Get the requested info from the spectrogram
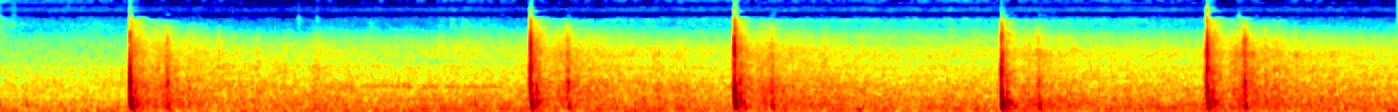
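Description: Aerial firework shells bursting: five sharp bangs spaced one to two seconds apart, each followed a moment later by a fainter second crack.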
